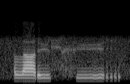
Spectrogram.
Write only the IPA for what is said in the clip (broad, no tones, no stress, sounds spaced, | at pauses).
l a ɾ y ç x y r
